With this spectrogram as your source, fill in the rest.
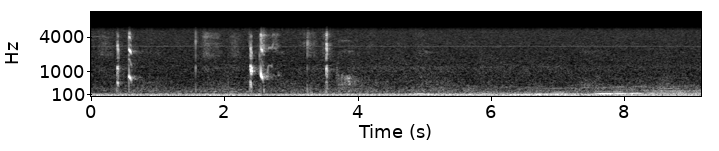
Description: with the hiccups. 12/15/06.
